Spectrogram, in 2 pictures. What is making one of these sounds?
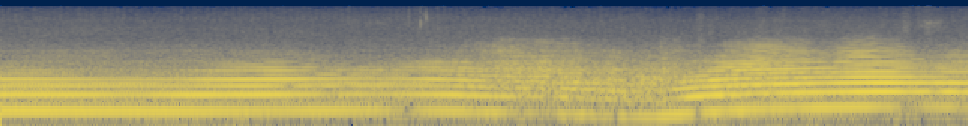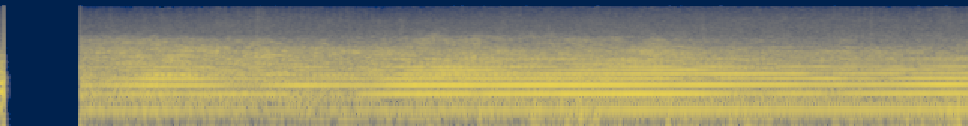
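An aerobatic plane's engine drones overhead.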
